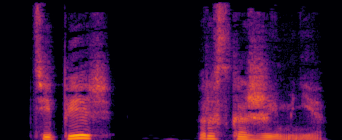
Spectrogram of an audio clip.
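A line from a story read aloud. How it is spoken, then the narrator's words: Calm. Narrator (Russian): сказал он спокойно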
